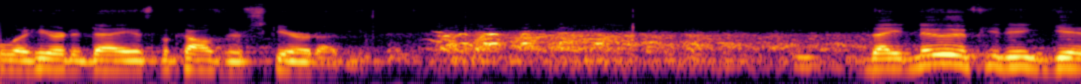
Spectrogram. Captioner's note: laughter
